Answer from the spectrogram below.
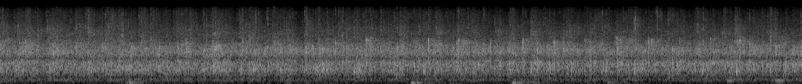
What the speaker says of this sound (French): je vous demande simplement de l'applaudir pour tout son travail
